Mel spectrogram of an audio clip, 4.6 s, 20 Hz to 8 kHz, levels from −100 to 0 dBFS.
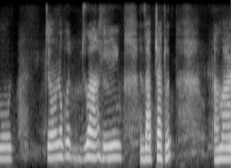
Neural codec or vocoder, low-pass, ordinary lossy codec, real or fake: codec, 44.1 kHz, 2.6 kbps, DAC; 7.2 kHz; none; fake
